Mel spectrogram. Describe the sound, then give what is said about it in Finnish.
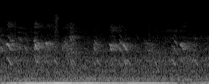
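A flock of jackdaws calls repeatedly in short, overlapping chatters at their night roost, over a constant heavy rumble of traffic with buses passing. “Aika jännä paikka, kun siis busseja menee ohi ja liikenne on aika kova, mutta silti naakat on ottanut tämän yöpymispaikakseen.”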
